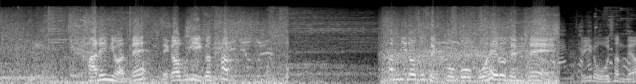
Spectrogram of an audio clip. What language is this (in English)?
Korean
